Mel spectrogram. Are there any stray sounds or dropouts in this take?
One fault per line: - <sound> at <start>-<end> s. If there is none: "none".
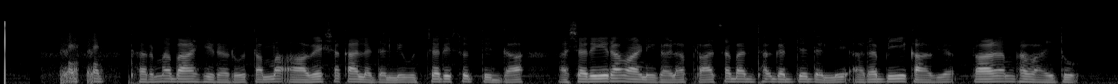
- laugh at 0.6-1.0 s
